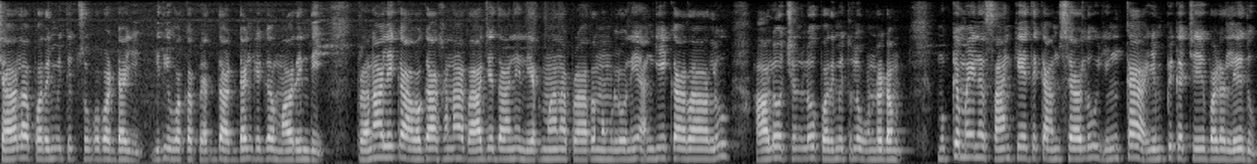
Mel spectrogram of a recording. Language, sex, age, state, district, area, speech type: Telugu, male, 30-45, Andhra Pradesh, Kadapa, rural, spontaneous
